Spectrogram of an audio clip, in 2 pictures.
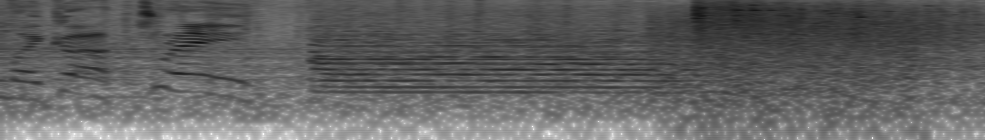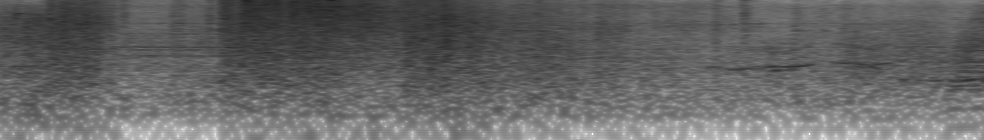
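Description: In the BeamNG.drive driving game, a train horn blares in a long sustained blast over the rumble and clatter of passing rail cars, with an excited voice shouting over the noise.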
